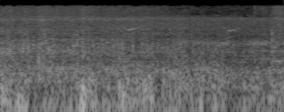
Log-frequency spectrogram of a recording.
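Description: Low rumble of a car's engine and tyres on the road, heard from inside the moving car, with wind gusting on the microphone.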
